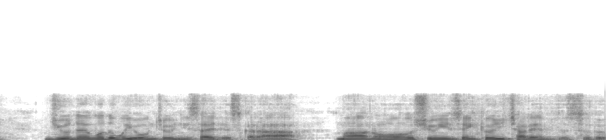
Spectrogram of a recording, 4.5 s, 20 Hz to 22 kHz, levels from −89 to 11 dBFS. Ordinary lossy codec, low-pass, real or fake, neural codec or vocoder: none; 7.2 kHz; fake; codec, 16 kHz, 4.8 kbps, FACodec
